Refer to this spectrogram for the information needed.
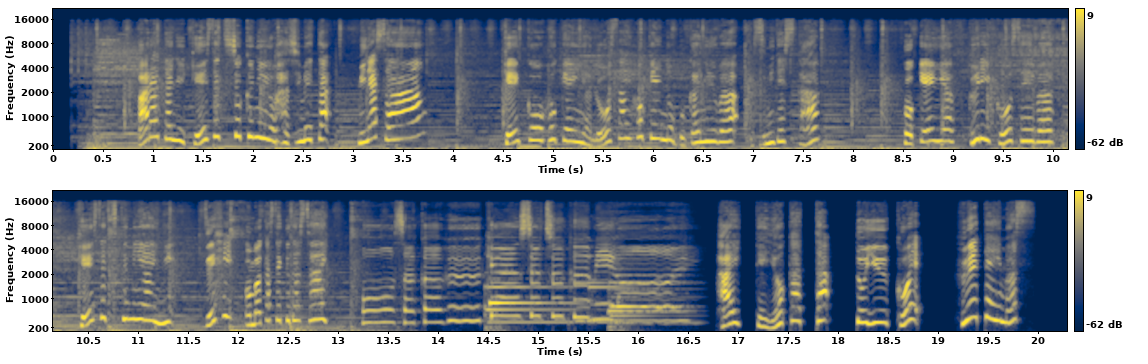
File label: radio; osaka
